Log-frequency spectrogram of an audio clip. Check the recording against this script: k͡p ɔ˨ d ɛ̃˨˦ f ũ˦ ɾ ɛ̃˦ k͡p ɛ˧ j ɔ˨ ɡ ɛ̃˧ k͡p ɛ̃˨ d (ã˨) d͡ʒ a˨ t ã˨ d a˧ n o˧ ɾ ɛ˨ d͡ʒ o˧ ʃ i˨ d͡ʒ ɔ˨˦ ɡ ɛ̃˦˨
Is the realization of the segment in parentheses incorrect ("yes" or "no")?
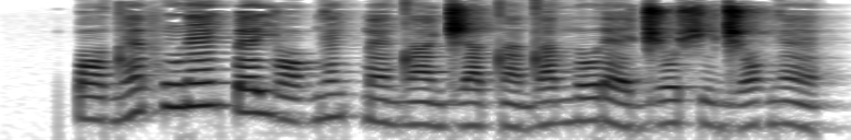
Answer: no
